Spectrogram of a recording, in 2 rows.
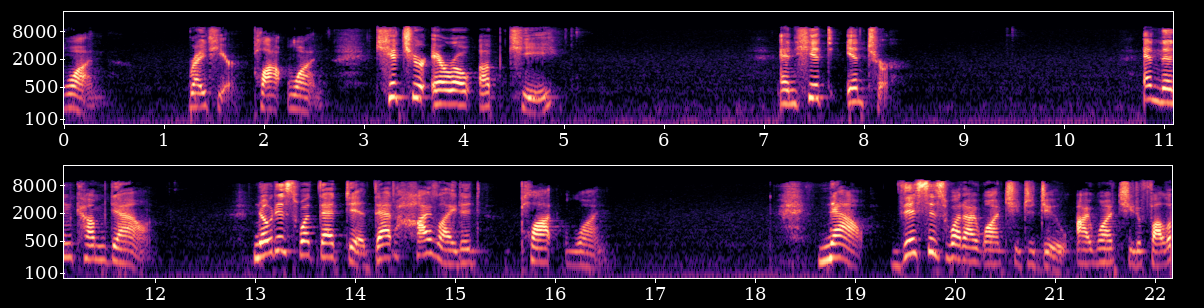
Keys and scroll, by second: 5.0 ^, 9.4 Return, 12.1 2.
